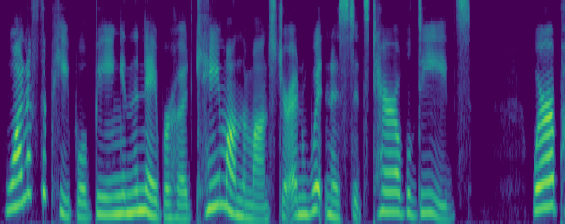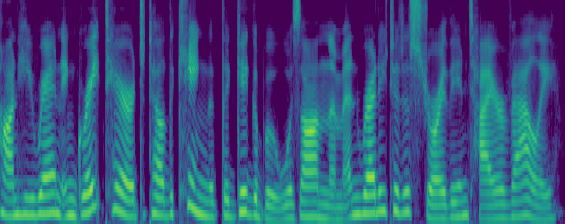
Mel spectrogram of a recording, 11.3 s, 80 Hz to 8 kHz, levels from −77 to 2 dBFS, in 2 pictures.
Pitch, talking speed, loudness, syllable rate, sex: 220 Hz, 210 wpm, -19 LUFS, 5.7 syllables/s, female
